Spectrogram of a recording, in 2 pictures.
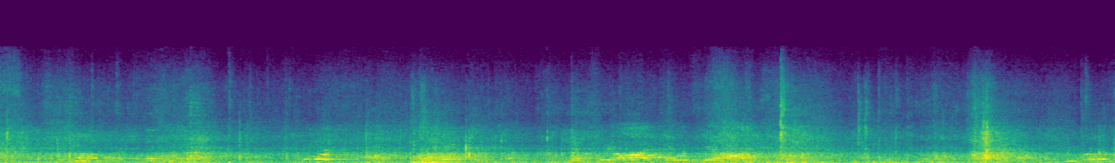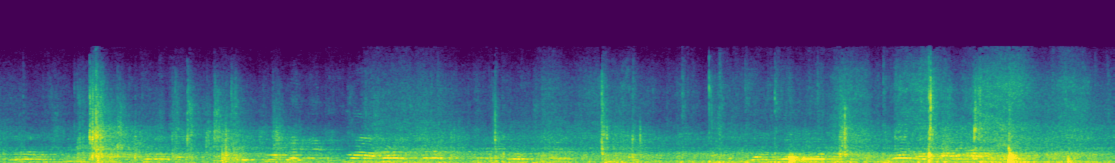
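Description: Spectators chatter in a large echoing rink.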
